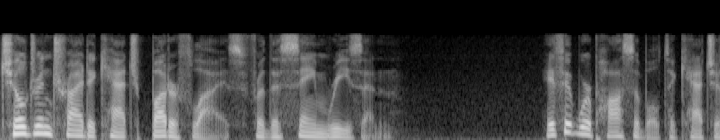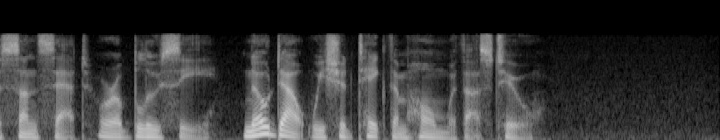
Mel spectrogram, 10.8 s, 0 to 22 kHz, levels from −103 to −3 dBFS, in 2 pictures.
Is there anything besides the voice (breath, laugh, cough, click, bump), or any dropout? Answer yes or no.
no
